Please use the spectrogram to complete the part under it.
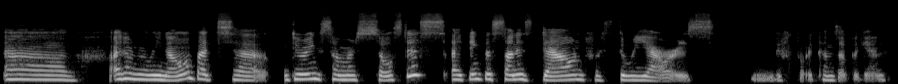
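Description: A woman's voice: medium pitch, unhurried, dry recording. Casting: young female coach with Estonian accent, mid-range voice, conversational interview answers, very little room sound. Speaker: guest, wellness coach. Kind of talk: casual interview chat.

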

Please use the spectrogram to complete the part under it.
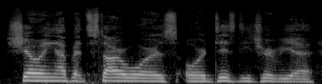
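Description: A man co-hosting a podcast, with a fairly high voice for a man. He chats casually and banters playfully, with plenty of "uh" and "um" along the way. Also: steady tone, unhurried, a little mellow. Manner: playful, competitive banter with fillers. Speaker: podcast co-host. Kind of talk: casual chat.

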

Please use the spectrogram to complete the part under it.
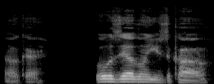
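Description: A man's voice: lowish voice, fast talker. Playful, teasing man guest. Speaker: podcast guest. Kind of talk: casual chat.

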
